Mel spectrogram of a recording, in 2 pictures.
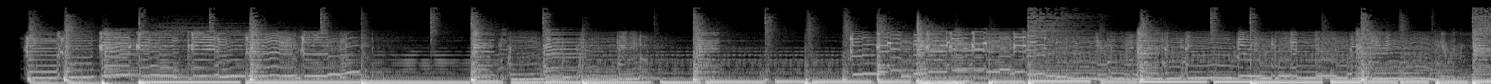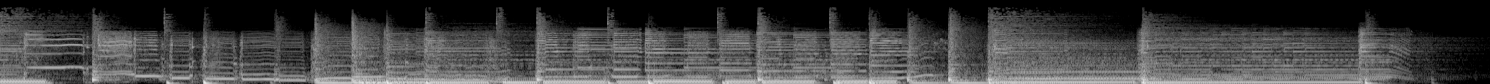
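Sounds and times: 
blues music: 0.0 - 29.7.

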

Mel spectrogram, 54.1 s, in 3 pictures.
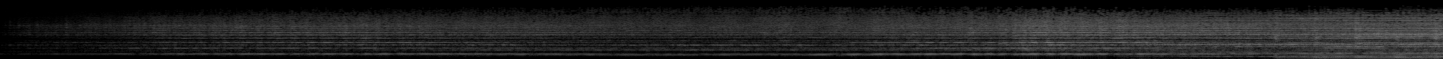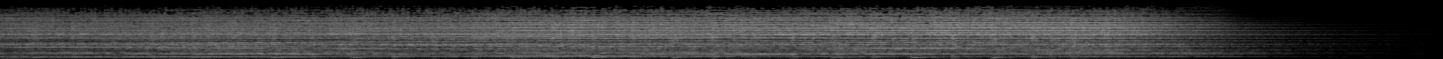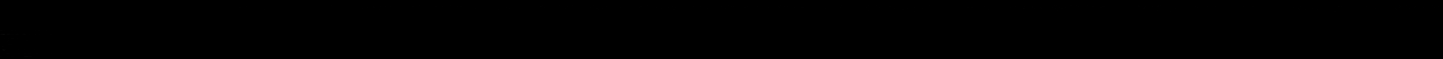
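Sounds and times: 
string instruments: 0.3 - 34.4.

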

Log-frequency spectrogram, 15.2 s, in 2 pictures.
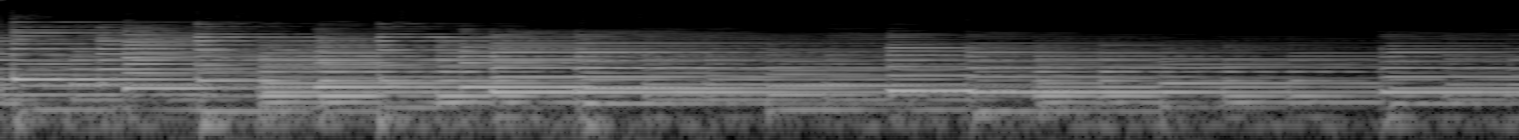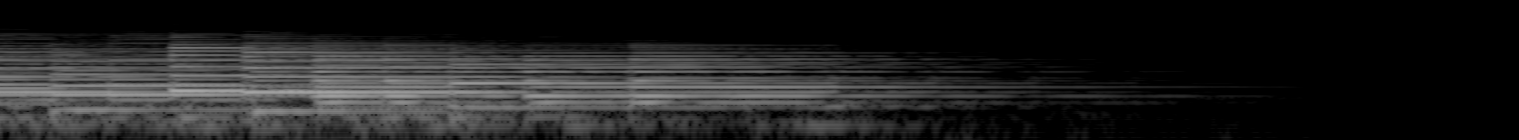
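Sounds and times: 
waltz music: 0.0 - 11.5.

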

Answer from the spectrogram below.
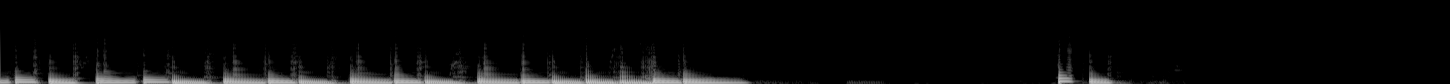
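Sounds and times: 
bass: 0.0 - 7.7, 10.6 - 11.4.

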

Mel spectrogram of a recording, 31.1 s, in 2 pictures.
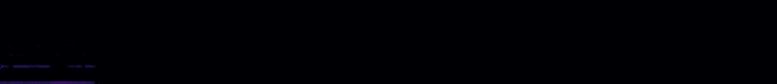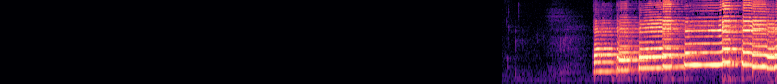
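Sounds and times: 
trumpets: 27.4 - 31.0.

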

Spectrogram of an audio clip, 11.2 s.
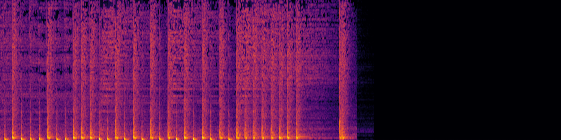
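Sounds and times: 
drums: 0.0 - 7.2.

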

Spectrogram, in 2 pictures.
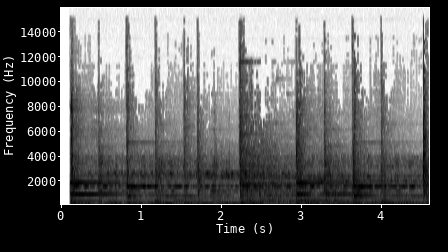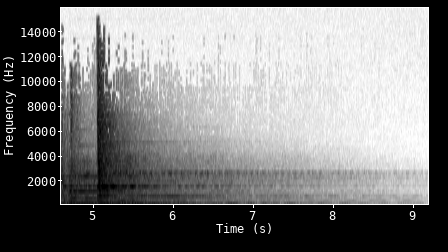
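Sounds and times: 
lurking danger music sting: 0.3 - 7.8.

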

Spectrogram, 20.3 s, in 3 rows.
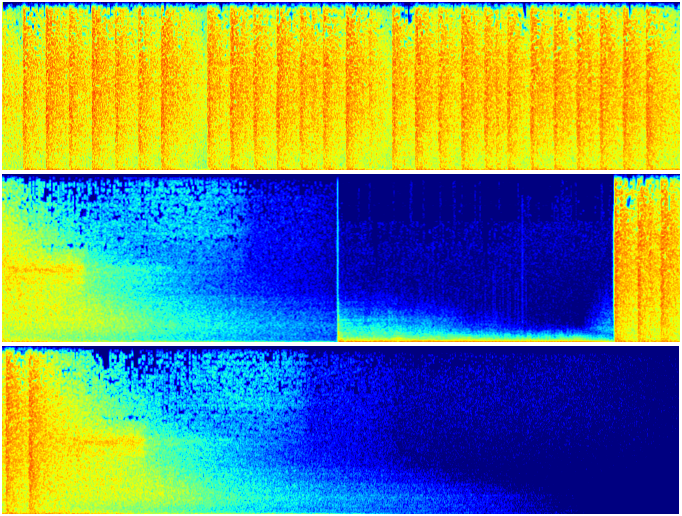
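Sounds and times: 
percussion: 0.0 - 9.4, 12.9 - 16.6
sound effects: 10.2 - 13.9.

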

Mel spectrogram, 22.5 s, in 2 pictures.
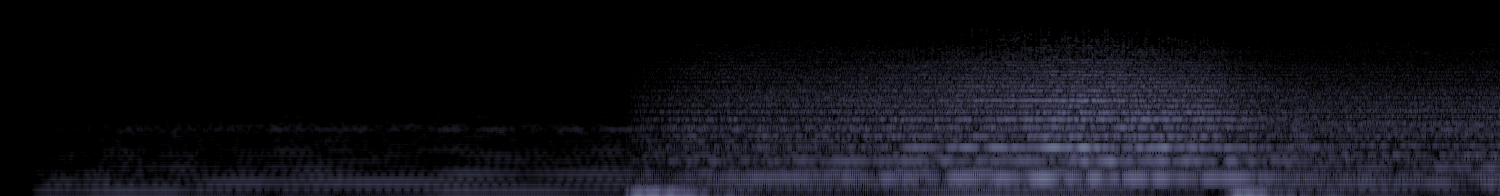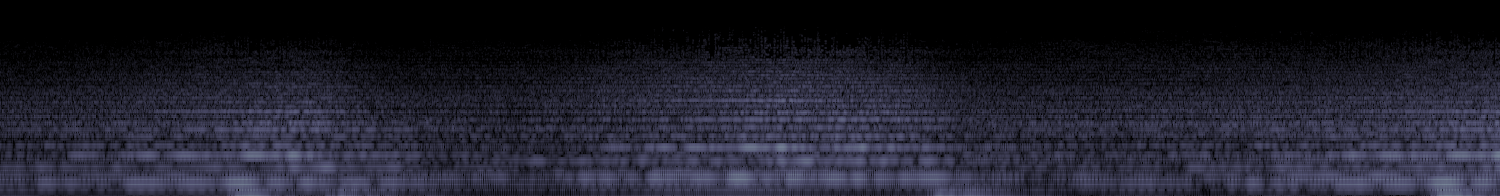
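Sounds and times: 
strings: 0.3 - 22.4.

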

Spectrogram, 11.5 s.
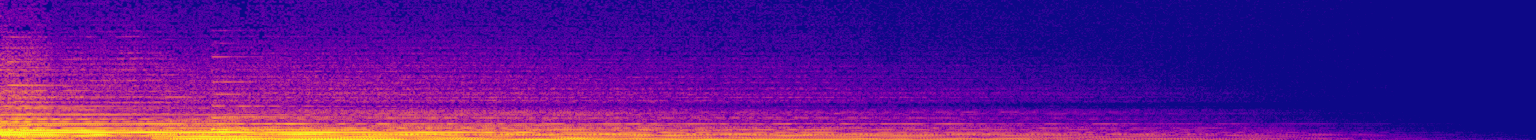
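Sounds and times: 
clarinet melody: 0.0 - 8.0.

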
